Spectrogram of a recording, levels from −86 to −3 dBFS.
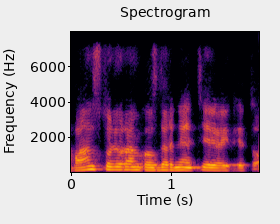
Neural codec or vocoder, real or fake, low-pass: codec, 16 kHz, 2 kbps, FreqCodec, smaller model; fake; 7.2 kHz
